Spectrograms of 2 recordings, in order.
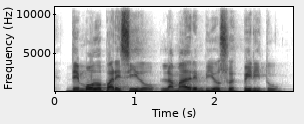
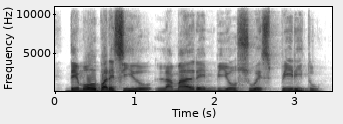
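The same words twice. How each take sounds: Both takes have the same delivery.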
